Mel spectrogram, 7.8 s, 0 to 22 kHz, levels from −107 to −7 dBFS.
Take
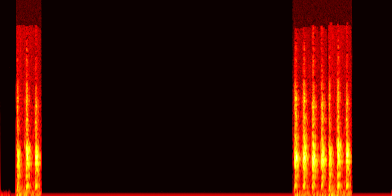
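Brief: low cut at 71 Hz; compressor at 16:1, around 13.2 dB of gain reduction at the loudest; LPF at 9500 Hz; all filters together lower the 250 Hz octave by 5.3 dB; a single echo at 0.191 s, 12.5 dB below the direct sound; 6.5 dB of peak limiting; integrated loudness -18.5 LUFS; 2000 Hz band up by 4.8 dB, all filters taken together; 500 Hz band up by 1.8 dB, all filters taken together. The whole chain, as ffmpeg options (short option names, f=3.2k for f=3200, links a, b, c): -af "highpass=71,lowpass=9.5k,equalizer=f=250:t=o:g=-7.5,equalizer=f=500:t=o:g=3.5,equalizer=f=2k:t=o:g=6,acompressor=threshold=-26dB:ratio=16,alimiter=limit=-22dB:level=0:latency=1,aecho=1:1:191:0.237,volume=18dB"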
